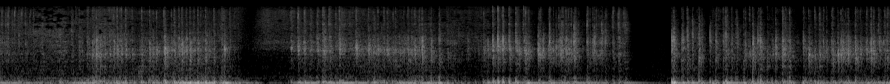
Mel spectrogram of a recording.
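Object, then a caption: Corrugated cardboard sheet. Long nails rapidly tap and scratch the ridges of a ribbed corrugated cardboard sheet lying on a table. The result is a dense, crackling rattle of clicks with bright edges over a steady low hum. The sound drops away briefly twice before resuming with a sharp tap.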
